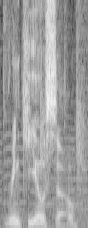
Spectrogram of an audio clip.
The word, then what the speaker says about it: Rinchioso: His name is spelled in a traditional English sense would be Michel or Michel. And his last name is Rinkioso.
